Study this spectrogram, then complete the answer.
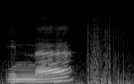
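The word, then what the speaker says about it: إِنَّا: Quran, inna, you see, inna here is supposed to be inana. Anytime you see a shadda, this thing in the Arabic language, that means it was two letters. It used to be like this. Okay? They eliminated one and they replaced it with shadda. Okay? Inna. So, inna is inna and na.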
